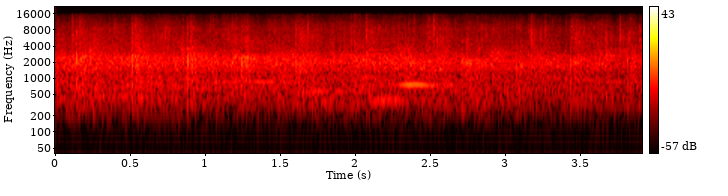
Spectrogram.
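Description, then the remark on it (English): An audience claps their hands to praise the Lord, a dense, steady wash of applause filling the room for the whole stretch with no pauses, fairly loud and continuous. “Clap your hands and give the Lord some praise in this room.”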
